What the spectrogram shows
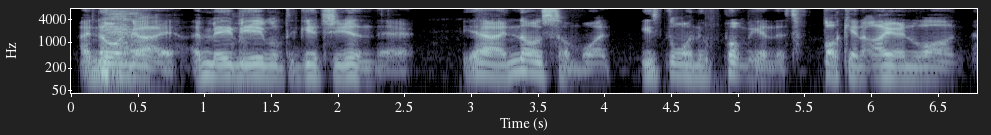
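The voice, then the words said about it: Put-on heavy Brooklyn accent. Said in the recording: “a heavy Brooklyn, New York accent”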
